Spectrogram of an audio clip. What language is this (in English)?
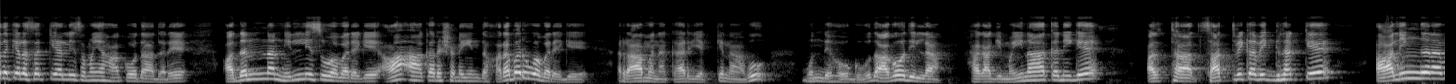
Kannada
